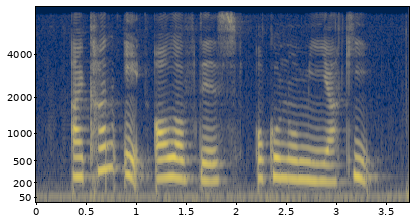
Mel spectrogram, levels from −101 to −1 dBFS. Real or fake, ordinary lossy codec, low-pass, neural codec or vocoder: real; none; 7.2 kHz; none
